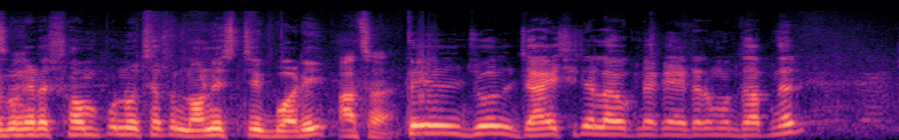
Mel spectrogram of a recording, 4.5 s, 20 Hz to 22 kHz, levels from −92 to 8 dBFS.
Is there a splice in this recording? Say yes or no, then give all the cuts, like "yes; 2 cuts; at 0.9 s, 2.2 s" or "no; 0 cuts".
no; 0 cuts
